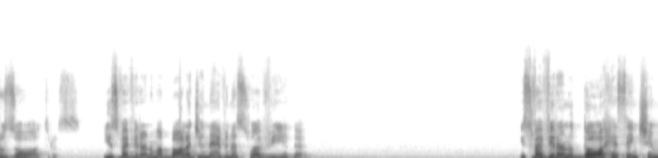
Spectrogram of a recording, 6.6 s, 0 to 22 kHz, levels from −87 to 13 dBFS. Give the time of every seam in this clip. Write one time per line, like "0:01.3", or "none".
none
